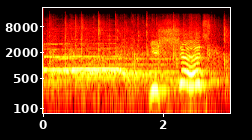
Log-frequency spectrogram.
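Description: An audience claps steadily, with a couple of rising whoops and cheers breaking out over the applause toward the end.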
